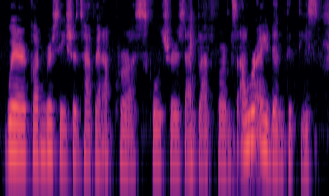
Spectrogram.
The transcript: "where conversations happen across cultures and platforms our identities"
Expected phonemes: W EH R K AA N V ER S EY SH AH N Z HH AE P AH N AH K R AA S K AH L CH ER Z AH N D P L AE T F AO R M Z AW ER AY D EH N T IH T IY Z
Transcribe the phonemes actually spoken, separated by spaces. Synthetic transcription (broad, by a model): W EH R K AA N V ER S EY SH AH N S HH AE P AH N AH K R AA S K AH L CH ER S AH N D P L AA T F AO R M S AW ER AY D EH N T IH T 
